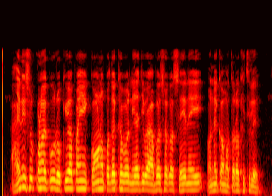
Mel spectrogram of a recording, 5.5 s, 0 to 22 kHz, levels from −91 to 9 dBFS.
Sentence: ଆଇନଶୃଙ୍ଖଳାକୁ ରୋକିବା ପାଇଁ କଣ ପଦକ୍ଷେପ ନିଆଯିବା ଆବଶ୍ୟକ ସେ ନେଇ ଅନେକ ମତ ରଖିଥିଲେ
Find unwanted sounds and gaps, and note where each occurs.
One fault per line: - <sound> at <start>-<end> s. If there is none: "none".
none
